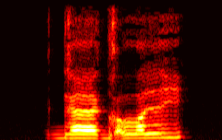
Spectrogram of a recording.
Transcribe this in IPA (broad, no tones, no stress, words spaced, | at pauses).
ɡæɡə̰lˠi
